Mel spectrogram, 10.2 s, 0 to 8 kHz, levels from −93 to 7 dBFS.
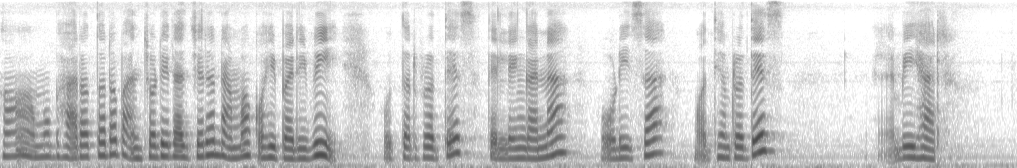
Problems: none marked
